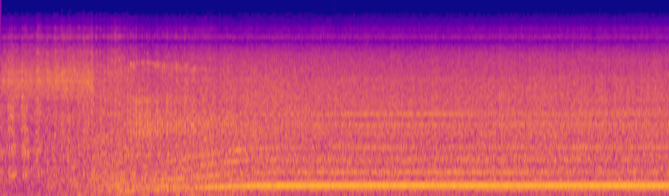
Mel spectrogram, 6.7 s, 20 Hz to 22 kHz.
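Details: CAT (Perkins) C4.4 diesel after injector replacement for a crank-no-start caused by excessive fuel bypassing the injectors: engine catches, note climbs briefly, then settles into a steady, even hum with no knocks or misses. Normal running, healthy.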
